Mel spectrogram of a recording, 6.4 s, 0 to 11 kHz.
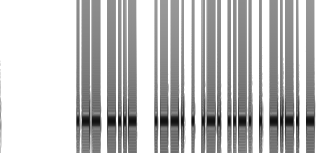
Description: Morse code, heard as a keyed tone, about 22 wpm, 700 Hz. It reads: WX PERFECT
